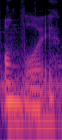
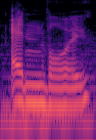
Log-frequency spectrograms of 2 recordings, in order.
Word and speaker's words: envoy: it's from French yeah it's like the French pronunciation like on boy but it's it just surprised me because the dictionary in like the pronunciation guide in the dictionary said just like Envoy but that sounds wrong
